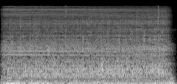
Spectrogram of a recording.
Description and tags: sons cotxe retrovisors 2 2011-10-19
field-recording, car, sound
